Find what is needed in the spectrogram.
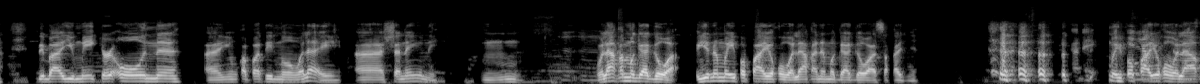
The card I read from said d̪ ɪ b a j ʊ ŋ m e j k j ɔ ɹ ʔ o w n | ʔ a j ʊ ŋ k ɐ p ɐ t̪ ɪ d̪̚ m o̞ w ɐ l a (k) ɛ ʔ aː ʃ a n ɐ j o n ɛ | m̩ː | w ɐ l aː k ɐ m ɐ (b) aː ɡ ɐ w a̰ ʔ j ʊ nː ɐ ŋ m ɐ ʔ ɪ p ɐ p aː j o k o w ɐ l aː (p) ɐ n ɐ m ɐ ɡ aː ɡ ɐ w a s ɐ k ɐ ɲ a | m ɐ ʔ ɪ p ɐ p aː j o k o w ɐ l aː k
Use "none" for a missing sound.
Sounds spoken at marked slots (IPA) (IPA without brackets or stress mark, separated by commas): ʔ, ɡ, k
